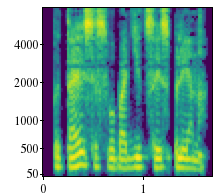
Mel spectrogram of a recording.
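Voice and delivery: ordinary delivery, nothing marked

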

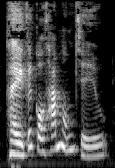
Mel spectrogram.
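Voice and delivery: plain reading voice

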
